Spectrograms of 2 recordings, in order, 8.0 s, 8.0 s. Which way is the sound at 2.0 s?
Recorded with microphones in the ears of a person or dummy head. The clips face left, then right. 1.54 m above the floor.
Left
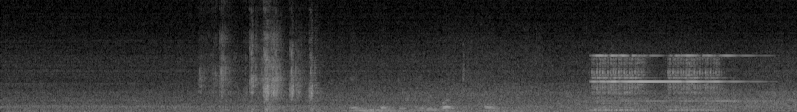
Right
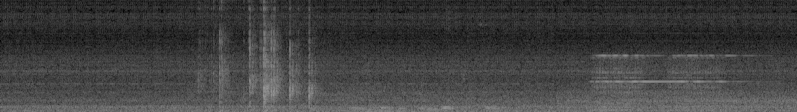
65° right (ahead or behind).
